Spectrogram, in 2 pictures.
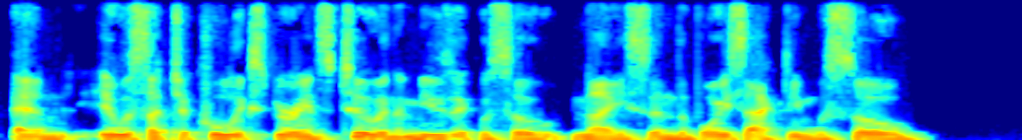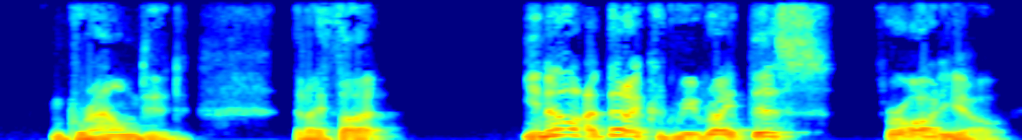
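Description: Middle-aged man, slightly high voice. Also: normal speed, darkish tone, husky. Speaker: playwright being interviewed. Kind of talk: casual interview talk.

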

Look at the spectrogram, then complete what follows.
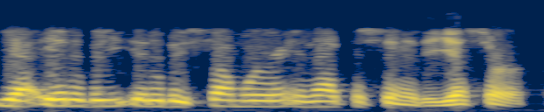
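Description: A university athletic director, a man, calls in to a sports radio show and explains things at length, stumbling through fillers and restarts. His voice is mid-pitched and comes over a tinny, narrow phone line. The sound is dry, with no room echo. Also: expressive, fast talker.

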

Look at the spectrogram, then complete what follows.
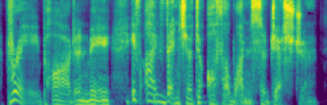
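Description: Give me a soft-spoken, scheming count with a lively, swooping pitch, put on by an audiobook reader. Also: unhurried, dry recording, studio quality, full character voice. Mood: gentle. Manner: smooth, condescending. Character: suave scheming middle-aged male count.

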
